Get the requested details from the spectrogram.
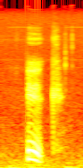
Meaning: distant ancestor, great-great (mainly used in compound words such as ükapa (“great-great-grandfather”))
- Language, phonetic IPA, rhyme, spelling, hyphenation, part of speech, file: Hungarian, [ˈyk], -yk, ük, ük, noun, Hu-ük.ogg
